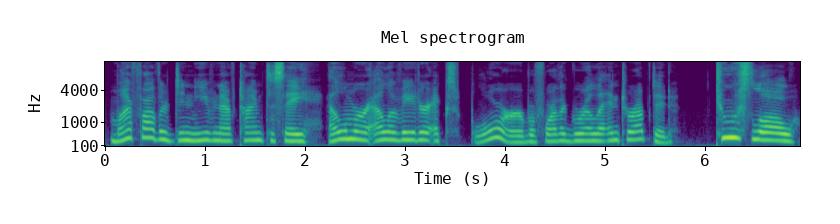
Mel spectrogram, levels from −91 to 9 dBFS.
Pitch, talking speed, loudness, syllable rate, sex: 250 Hz, 145 wpm, -17 LUFS, 5.0 syllables/s, female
